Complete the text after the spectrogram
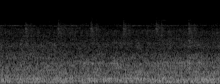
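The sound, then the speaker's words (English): A train whose last stop is Scunny rumbles steadily from inside a carriage as it begins moving on time, with faint, evenly spaced clicks repeating about three times a second over a low, continuous drone. No one speaks. “Oh, at last, train's starting to move.”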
